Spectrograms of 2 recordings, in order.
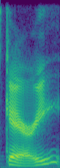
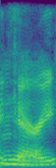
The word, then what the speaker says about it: Gerry: The first Golden Bachelor, his name is Gary, even though it's spelled Jerry. – Right. I noticed that too. I was like, oh. – G-E-R-R-Y, Gary.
